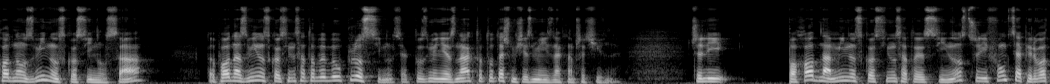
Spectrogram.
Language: Polish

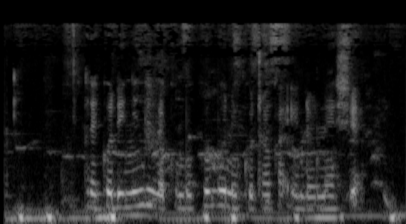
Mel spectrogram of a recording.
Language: Swahili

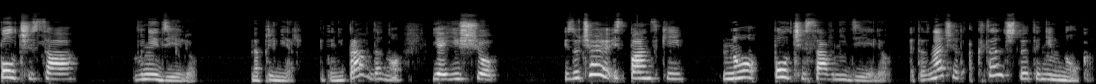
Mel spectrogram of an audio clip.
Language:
Russian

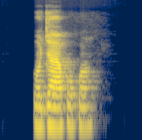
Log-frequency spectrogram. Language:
Igbo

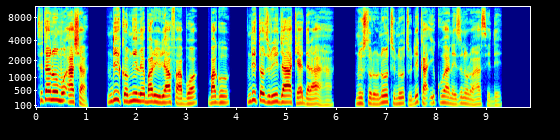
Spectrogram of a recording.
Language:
Igbo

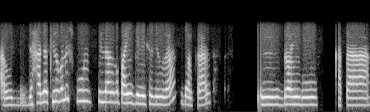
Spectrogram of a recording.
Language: Odia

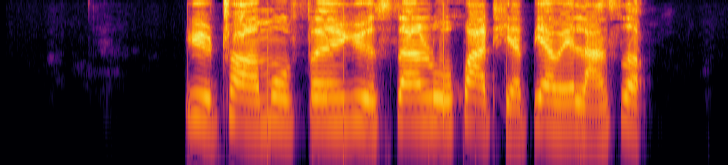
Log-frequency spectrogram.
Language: Chinese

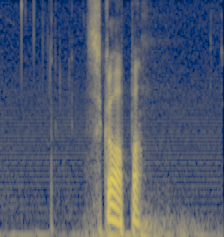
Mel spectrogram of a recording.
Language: Swedish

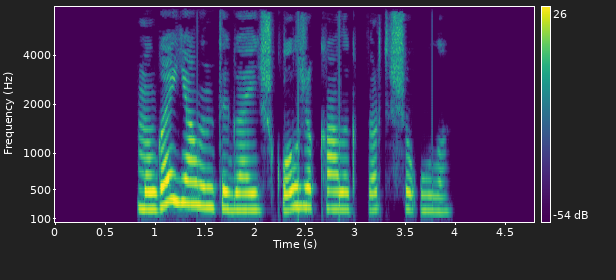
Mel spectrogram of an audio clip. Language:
Mari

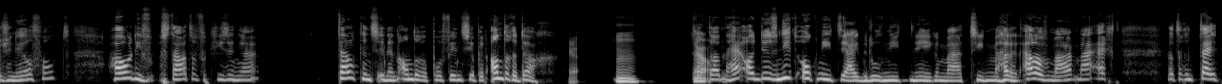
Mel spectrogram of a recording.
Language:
Dutch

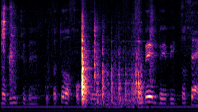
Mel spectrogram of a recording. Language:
Hebrew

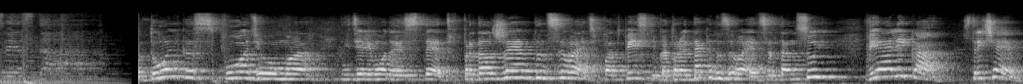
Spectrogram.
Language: Russian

